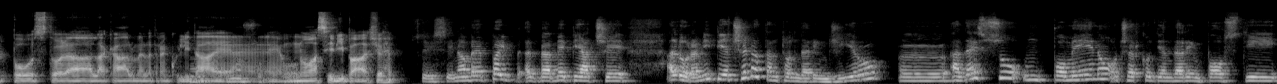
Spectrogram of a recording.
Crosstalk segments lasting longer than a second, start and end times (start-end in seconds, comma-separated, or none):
1.9-3.2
